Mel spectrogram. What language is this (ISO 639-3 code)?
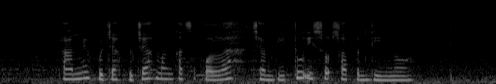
jav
